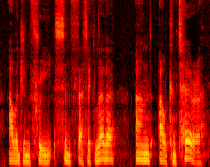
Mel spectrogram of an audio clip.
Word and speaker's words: Alcantara: free synthetic leather and alcantara hope you pronounce it that way alcantara it's quite soft around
